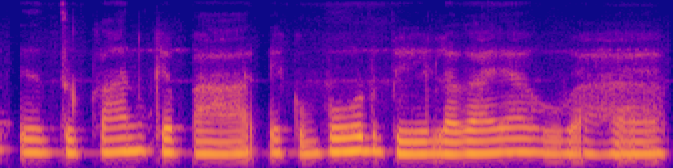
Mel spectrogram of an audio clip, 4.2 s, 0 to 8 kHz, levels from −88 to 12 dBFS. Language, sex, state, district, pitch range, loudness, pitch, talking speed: Hindi, female, Jharkhand, Palamu, 175-195 Hz, -16 LUFS, 185 Hz, 140 wpm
